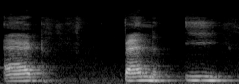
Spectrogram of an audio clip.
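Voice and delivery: each example word spaced out slowly. Shown as a demonstration. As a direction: lay out every word one at a time. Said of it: "ये कौन से, किससे?". (हर शब्द धीरे-धीरे, अलग-अलग बोलें)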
